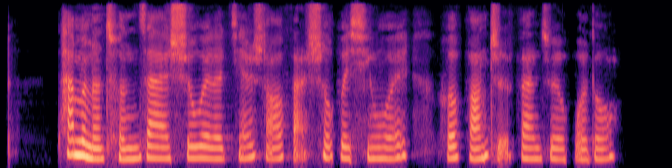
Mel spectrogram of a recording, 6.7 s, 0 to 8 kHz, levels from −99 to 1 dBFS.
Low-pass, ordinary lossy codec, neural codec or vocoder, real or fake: 7.2 kHz; AAC, 48 kbps; codec, 16 kHz, 2 kbps, FunCodec, trained on LibriTTS, 25 frames a second; fake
